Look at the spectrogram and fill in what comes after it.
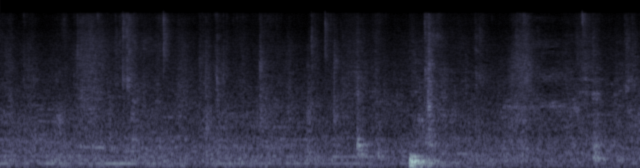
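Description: Potato chips crunching and being chewed, heard as scattered short crackles over a low steady hum, with one loud low thump about four seconds in.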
